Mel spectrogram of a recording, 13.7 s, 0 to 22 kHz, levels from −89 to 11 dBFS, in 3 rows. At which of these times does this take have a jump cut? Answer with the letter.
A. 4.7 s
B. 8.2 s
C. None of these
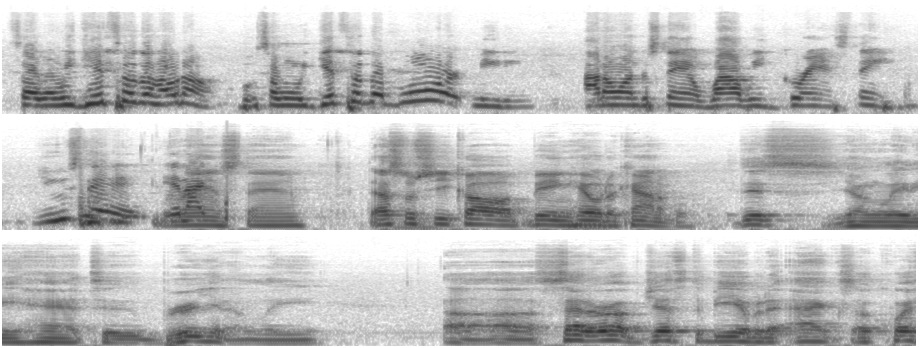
B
